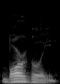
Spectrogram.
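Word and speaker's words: Borgli: It is an A24 film from Christopher Borg Borgley. Borgley, sorry. Christopher Borgley. I'm telling them you mispronounced it.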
